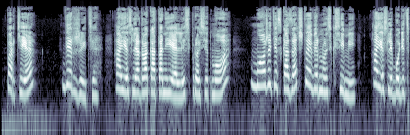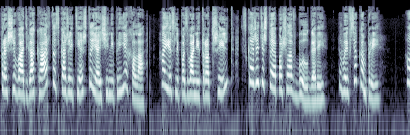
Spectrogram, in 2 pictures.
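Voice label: russian female character; voice demos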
